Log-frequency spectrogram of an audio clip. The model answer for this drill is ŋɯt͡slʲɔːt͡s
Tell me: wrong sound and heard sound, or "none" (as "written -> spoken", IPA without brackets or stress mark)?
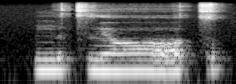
none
